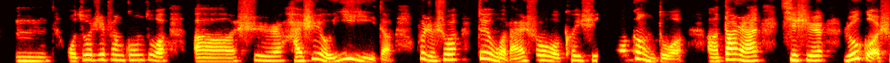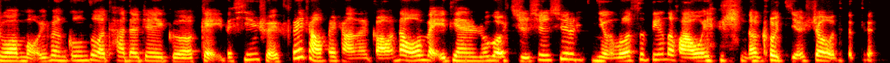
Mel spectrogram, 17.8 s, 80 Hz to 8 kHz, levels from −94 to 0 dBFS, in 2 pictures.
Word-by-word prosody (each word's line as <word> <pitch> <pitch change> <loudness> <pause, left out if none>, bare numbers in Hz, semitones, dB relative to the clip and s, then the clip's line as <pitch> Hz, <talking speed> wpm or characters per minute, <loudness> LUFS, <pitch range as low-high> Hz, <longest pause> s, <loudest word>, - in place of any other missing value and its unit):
嗯， 185 -1 -4 0.2
我 180 - -1
做 240 +6 +1
这 245 +2 +1
份 240 -2 -3
工 235 +1 -3
作， 190 -6 0 0.2
呃， 170 0 +1
是 200 -2 -2
还 190 +1 +1
是 285 +8 0
有 165 -10 +2
意 165 - -1
义 290 +1 0
的， - - -3 0.2
或 290 - -1
者 200 - -1
说 250 +3 +2 0.2
对 300 -2 +2
我 250 - +2
来 180 - 0
说 220 +1 0
我 175 -4 +1
可 215 +6 -3
以 210 - 0
学 210 +1 -5
习 - - -10 0.2
到 225 - -5
更 245 - +1
多。 145 -4 -1 0.2
啊， 175 -1 +1
当 255 +8 +7
然 210 -3 +5 0.2
其 230 - +3
实 215 -1 +2 0.2
如 255 +8 +6
果 - - +5
说 190 -1 +1
某 185 -2 -5
一 - - -3
份 210 -1 -4
工 205 +1 -7
作， 205 -6 +1
它 195 -2 -6
的 190 0 -2
这 185 -2 -4
个 165 -2 -3
给 - - 0
的 180 - -7
薪 245 +6 -9
水 - - 0
非 335 +4 +2
常 180 - +5
非 190 -1 -2
常 155 -4 -1
地 160 - -9
高， 160 0 +2
那 230 - +6
我 210 - +5
每 225 - +1
一 170 - +1
天 190 -1 -1
如 190 +2 -7
果 195 -2 +5
只 335 - -4
是 230 -5 -3
去 265 +5 -3 0.2
拧 190 -4 -2
螺 180 +3 +3
丝 250 +5 -8
钉 245 +2 -4
的 235 - +2
话， 180 -2 +6
我 185 +1 +3
也 - - +1
是 205 -1 -5
能 185 +1 +2
够 225 - +4
接 390 - -5
受 - - +3
的， - - -22 0.2
对。 - - -9
200 Hz, 275 characters per minute, -21 LUFS, 185-235 Hz, 0.2 s, 当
